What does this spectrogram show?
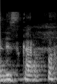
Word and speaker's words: Descartes: Ya, Descartes itu bacanya.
